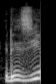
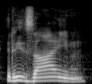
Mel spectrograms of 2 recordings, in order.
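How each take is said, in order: First: The last vowel sounds like 'ee'. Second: The last vowel sounds like 'eye'. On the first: The speaker calls it wrong. "रिजिम नहीं" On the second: The speaker calls it right. "यहाँ पे जाइम पढ़ेंगे"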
